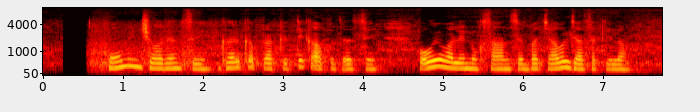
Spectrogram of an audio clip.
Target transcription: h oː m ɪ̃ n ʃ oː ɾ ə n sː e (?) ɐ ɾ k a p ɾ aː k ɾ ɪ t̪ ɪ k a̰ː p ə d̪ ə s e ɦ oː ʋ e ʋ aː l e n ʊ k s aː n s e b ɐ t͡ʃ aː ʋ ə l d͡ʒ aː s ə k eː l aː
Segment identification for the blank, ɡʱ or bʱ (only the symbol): ɡʱ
